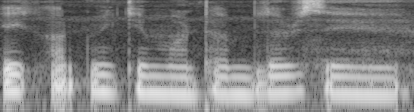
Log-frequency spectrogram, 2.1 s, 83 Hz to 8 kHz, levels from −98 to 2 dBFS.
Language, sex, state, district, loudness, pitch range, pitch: Hindi, female, Arunachal Pradesh, Papum Pare, -18 LUFS, 175-190 Hz, 180 Hz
